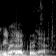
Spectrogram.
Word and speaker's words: Raab: I always have to say it's Rob like the Saab.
